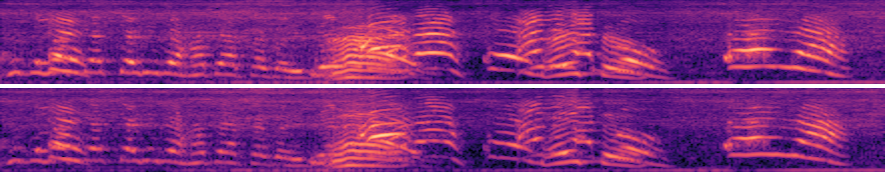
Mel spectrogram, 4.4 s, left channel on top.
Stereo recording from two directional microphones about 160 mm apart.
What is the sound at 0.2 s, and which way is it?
Snake, 55° right (ahead or behind).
